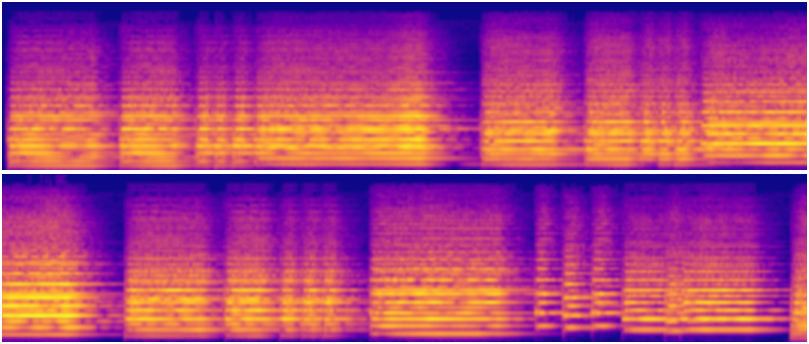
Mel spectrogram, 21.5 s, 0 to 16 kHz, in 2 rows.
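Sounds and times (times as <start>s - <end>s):
large orchestral horns on a Roland SR-JV80: 0.1s - 21.4s.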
